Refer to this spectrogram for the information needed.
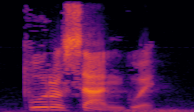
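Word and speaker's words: Purosangue: Puro Sangue.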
